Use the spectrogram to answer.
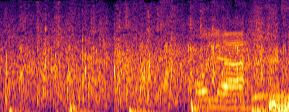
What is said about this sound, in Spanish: Suenan los aplausos para ella.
